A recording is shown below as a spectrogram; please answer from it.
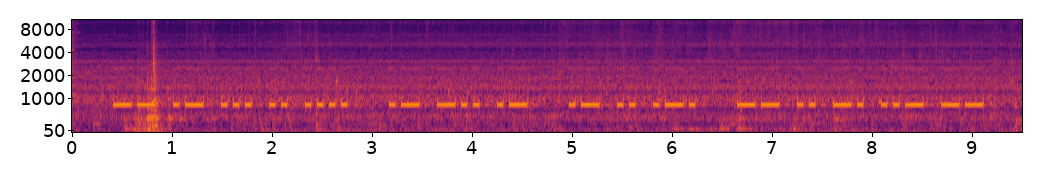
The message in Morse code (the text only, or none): MASIH ADA AIR MINUM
